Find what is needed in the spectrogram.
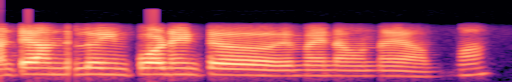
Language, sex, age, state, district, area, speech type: Telugu, female, 18-30, Telangana, Hyderabad, rural, conversation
